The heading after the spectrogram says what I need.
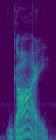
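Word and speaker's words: Gy: singular with man the word for woman is Guy g y pronounced hard as in gu y so the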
